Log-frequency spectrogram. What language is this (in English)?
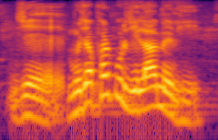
Maithili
